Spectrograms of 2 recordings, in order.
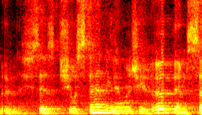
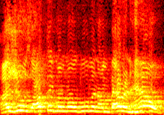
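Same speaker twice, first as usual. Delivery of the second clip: put-on play-acted very high, screaming, astonished old woman's cry; 12 semitones higher, 3 dB louder than usual. Retelling a story, acting out a shocked old woman: acting out a woman screaming. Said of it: "she screamed and hid her face and saying".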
